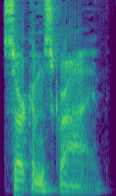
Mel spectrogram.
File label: "circumscribe", American English; ɝː - ɜː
